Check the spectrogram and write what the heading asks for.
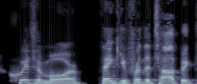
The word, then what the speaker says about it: Whittemore: I have to say it like that because there's that little extra vowel in the middle, and I don't know whether it's pronounced Whitmore or Whittemore. So I just say it fancy to disguise that. Whittemore, thank you for the topic.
